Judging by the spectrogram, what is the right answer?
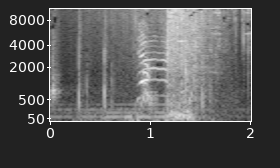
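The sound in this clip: A red lamp smashed during combat in a video game gives a sharp crash of shattering and breaking, preceded by a few short knocks, then a brief noisy tail.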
